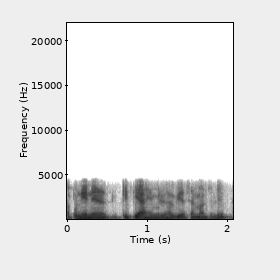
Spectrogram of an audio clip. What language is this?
Assamese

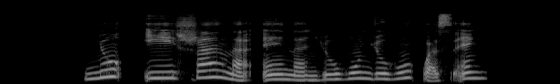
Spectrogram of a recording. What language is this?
Huautla Mazatec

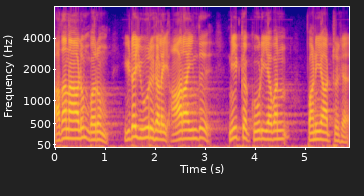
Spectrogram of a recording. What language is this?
Tamil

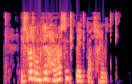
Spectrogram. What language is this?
Mongolian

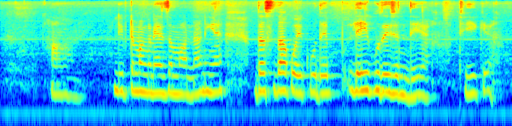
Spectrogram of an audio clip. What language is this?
Dogri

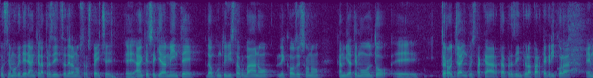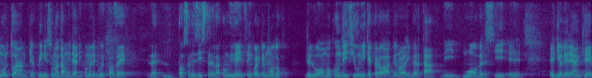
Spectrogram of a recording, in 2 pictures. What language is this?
Italian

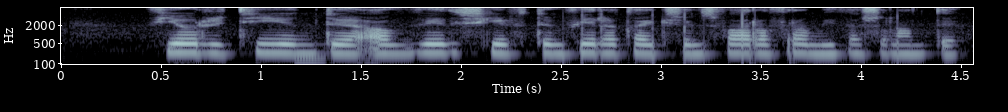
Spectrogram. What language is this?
Icelandic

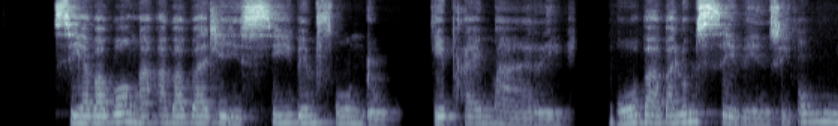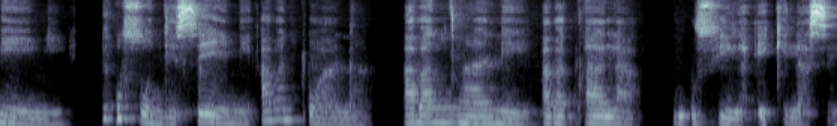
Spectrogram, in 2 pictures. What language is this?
North Ndebele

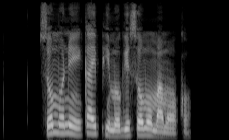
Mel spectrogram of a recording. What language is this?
Luo (Kenya and Tanzania)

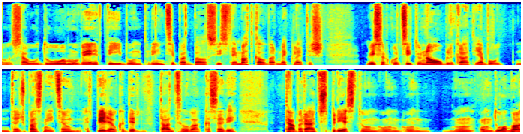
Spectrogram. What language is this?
Latvian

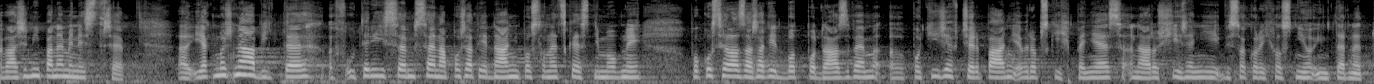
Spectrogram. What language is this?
Czech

